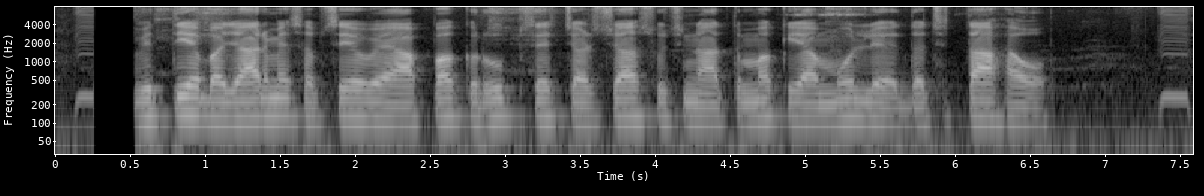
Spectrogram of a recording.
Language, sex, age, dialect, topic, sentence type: Bhojpuri, male, 18-24, Western, banking, statement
